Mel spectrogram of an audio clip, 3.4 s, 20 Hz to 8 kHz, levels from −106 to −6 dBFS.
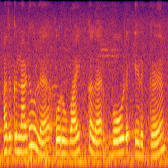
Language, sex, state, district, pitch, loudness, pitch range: Tamil, female, Tamil Nadu, Chennai, 195 Hz, -15 LUFS, 185-215 Hz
